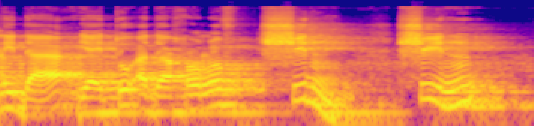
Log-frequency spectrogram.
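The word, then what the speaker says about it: شين: yaitu ada huruf syin syin cara bacanya Yang pertama angkat lidah tengah ke arah langit-langit keras tanpa menyentuh langit-langit itu ya sya sya sya sya e gitu ya kemudian yang berikutnya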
